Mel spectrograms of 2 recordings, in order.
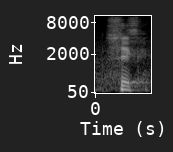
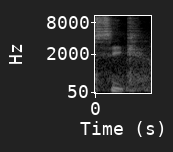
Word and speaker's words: Sikh: So And I've known, so it's pronounced Sikh, S-I-K-H, Yeah. Sikh. sick, Yeah. because we got told sick, but sick, and it is, and I've grown up around many Sikhs, but I've never known that.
